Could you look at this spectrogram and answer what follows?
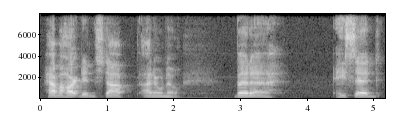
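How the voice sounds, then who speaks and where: Older male host telling a true story, lively and animated, voicing both sides of the conversation. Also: medium pitch, slow. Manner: animated, acts out dialogue, laughs mid-sentence. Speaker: show host. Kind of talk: personal storytelling.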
